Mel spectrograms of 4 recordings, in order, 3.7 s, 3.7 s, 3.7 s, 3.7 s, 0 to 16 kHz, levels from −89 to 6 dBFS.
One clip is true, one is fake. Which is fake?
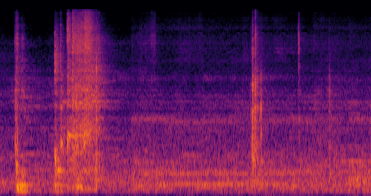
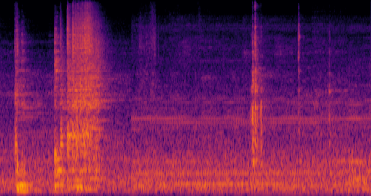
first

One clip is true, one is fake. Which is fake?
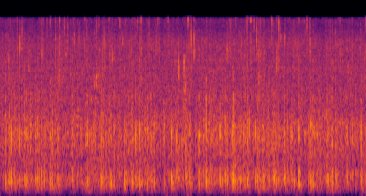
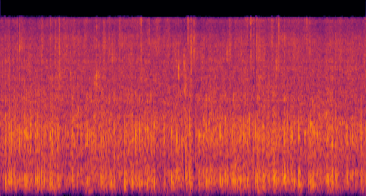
second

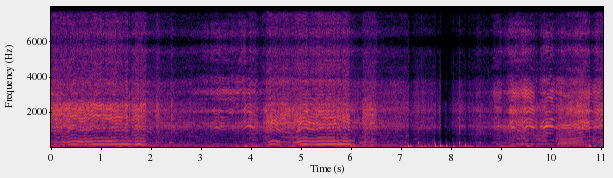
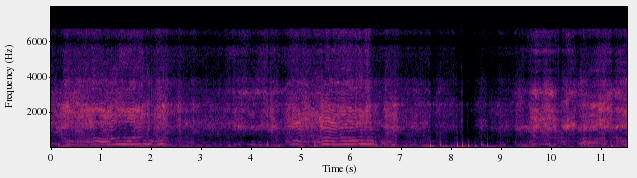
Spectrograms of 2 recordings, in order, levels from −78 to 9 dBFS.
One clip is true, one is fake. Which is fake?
second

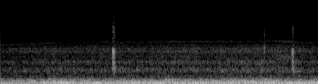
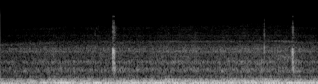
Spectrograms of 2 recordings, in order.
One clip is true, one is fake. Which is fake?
second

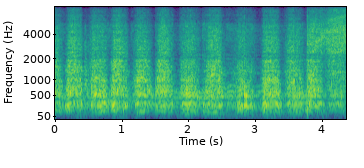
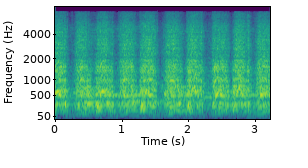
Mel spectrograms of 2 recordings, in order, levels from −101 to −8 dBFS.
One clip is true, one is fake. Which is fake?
first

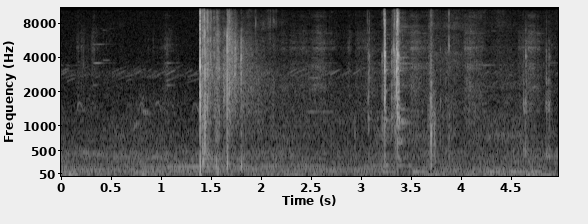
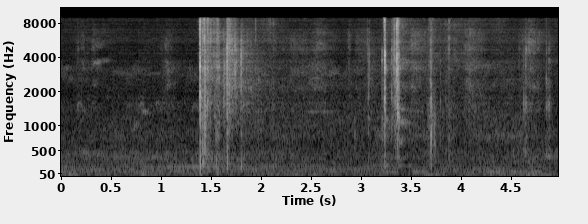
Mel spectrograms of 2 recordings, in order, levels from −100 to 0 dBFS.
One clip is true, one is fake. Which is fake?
second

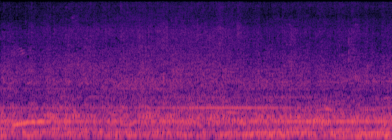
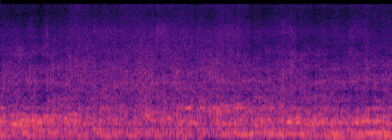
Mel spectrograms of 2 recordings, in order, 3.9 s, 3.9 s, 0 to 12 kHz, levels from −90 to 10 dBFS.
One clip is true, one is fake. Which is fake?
second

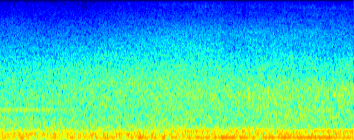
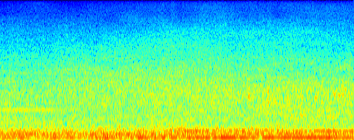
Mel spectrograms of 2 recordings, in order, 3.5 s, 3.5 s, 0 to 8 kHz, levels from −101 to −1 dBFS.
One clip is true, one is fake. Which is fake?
second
